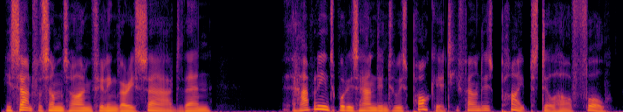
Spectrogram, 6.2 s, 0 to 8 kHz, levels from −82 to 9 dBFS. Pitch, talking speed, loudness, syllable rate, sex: 120 Hz, 230 wpm, -21 LUFS, 5.7 syllables/s, male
